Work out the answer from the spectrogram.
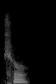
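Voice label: "chu", Mandarin Chinese pinyin voice, neutral tone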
